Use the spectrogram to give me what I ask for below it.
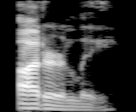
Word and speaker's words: utterly: This word has 3 syllables, and the stress is on that first syllable, utterly.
